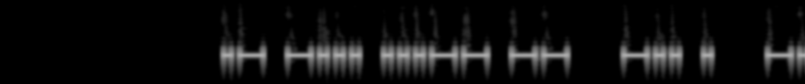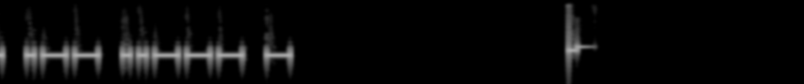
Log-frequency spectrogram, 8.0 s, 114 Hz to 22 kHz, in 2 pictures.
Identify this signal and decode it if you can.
Morse code, heard as a keyed tone, about 31 wpm, 700 Hz. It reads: AB3M DE NW2T
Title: USA Callsign DE Callsign - 4 Characters - 30wpm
